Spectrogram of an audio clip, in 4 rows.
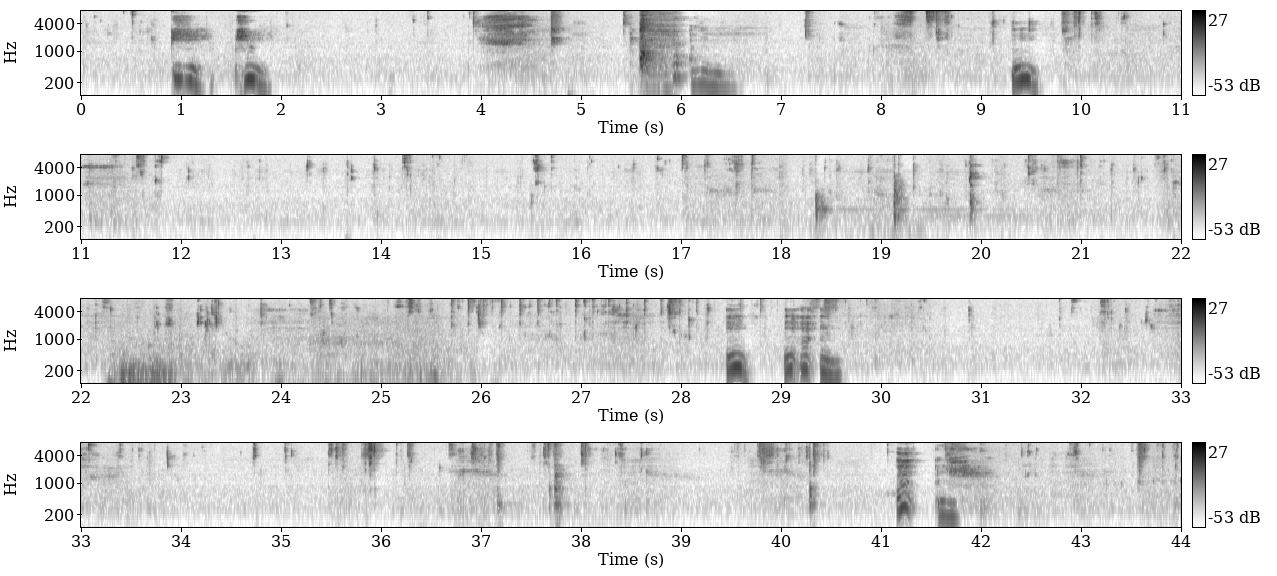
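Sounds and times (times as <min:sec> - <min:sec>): wet chewing of noodles: 0:09.8 - 0:22.3, 0:23.2 - 0:29.0, 0:29.6 - 0:40.6, 0:42.2 - 0:44.0
low rustle: 0:22.2 - 0:26.3.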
